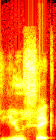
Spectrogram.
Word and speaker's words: Usyk: because using names listen usyk's name is pronounced you sick and what is happening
